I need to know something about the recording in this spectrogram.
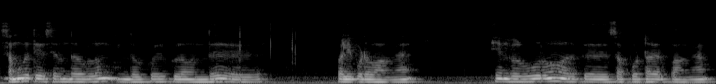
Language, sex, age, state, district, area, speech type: Tamil, male, 45-60, Tamil Nadu, Mayiladuthurai, rural, spontaneous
